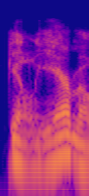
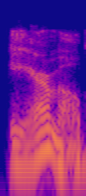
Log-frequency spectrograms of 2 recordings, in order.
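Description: First: The name is said with a Filipino pronunciation. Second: The name is said with a Spanish pronunciation. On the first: "I pronounce it the Filipino way" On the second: "and not"

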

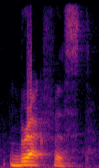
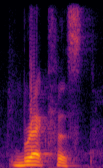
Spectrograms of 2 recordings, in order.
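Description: No difference in how they are said.

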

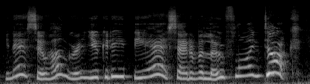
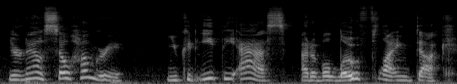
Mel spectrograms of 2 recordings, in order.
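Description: First: It is read in a high falsetto voice. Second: It is read in a normal, non-falsetto voice.

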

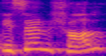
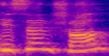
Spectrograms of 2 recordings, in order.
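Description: No difference in how they are said.

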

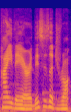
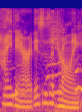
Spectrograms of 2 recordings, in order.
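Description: First: It is said in his ordinary voice. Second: It is said in a mocking put-on voice.

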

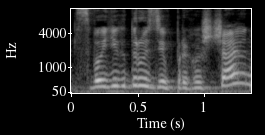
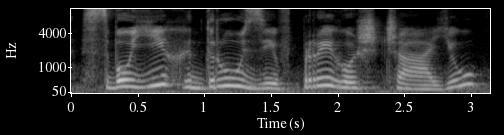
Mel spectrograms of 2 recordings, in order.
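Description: First: The line is read at a fast pace. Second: The line is read at a slow pace. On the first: "Пробую читати швидше" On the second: "Читаю тепер повільно"

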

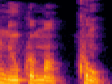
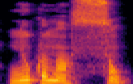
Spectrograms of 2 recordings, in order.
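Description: First: The c is pronounced like a hard k. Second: The c is pronounced like an s. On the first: The speaker calls it wrong. "si no pongo la cedilla, pues sería" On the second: The speaker calls it right. "la letra C se pronuncia como una S"

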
